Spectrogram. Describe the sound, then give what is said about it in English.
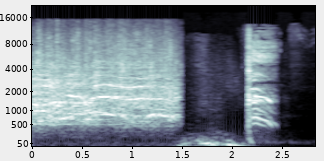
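A crowd roars with loud hooting and laughter for about a second and a half, then breaks off into a low rumble and a short rising whoop before going quiet. “To the hoots and laughter of the crowd.”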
